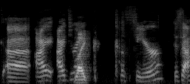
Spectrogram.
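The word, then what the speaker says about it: kefir: raw um milk so I just buy uh cfir is how you say the K you know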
